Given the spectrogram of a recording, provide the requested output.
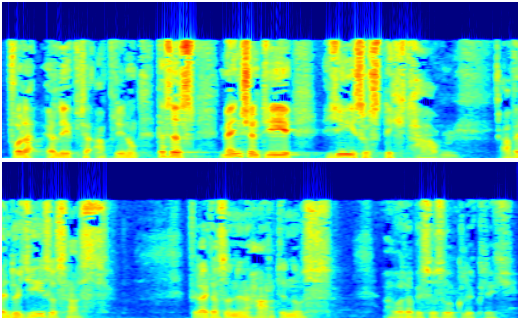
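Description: Male preacher, low husky voice, fervent sermon, swings quiet to loud, long hall reverb. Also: lively intonation, moderate pace. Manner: fervent, swings between soft and loud emphatic passages.

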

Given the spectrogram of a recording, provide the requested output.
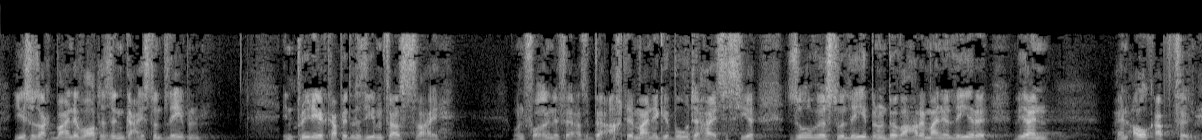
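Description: Male preacher, earnest and fervent, husky tone, long hall echo. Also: medium pitch. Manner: earnest, rises to loud fervent prayer. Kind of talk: sermon.

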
